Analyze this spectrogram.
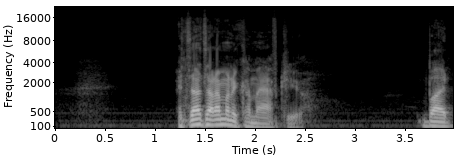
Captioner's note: none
